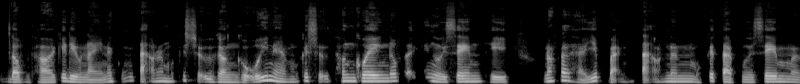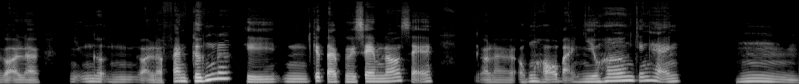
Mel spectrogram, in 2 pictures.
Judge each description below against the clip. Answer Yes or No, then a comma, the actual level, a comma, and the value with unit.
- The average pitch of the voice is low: Yes, low, 130 Hz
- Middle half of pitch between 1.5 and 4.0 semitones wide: No, average, 4.6 semitones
